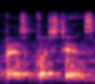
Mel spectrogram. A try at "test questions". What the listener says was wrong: Okay, the one here is the word test, believe it or not. You didn't really pronounce that T with enough air, so test questions. Test questions. You said it more like desk questions, but test questions.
